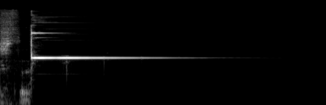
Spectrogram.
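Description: A single bright bell-like ding, struck once and ringing out on one clear high note that fades away over about a second and a half. It is an edited-in sound effect marking a 'CHALLENGE' segment title.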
